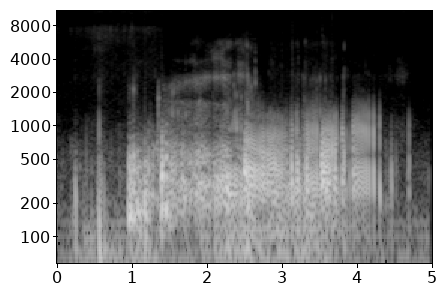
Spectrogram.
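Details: Ordinary stomach growling: a long gurgling, bubbling belly rumble with irregular pops and bursts; borborygmi.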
